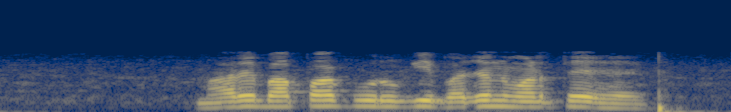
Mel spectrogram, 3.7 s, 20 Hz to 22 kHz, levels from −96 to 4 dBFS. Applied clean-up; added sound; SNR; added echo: none; none; none; none.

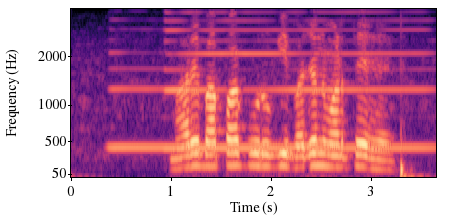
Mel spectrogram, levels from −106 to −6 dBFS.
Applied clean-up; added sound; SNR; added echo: none; Wind instrument, woodwind instrument; 10 dB; none.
